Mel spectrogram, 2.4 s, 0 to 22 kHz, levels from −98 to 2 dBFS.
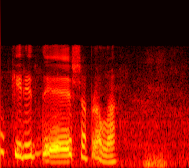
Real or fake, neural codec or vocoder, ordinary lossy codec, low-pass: real; none; MP3, 64 kbps; 7.2 kHz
